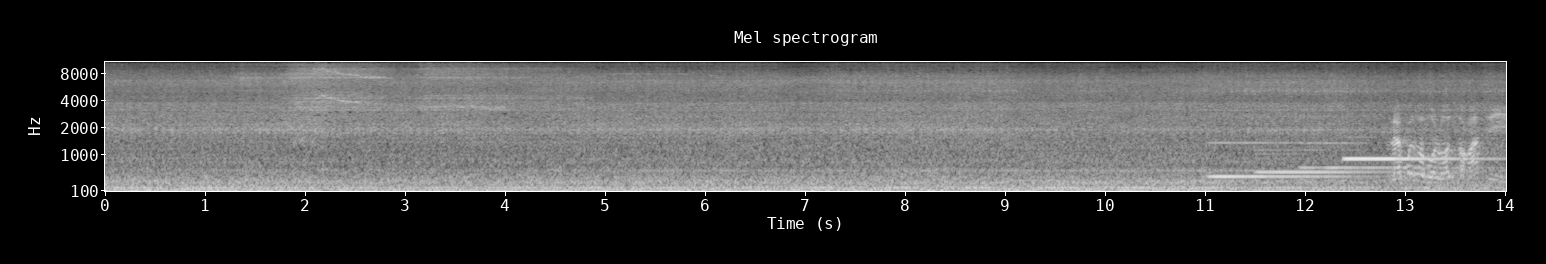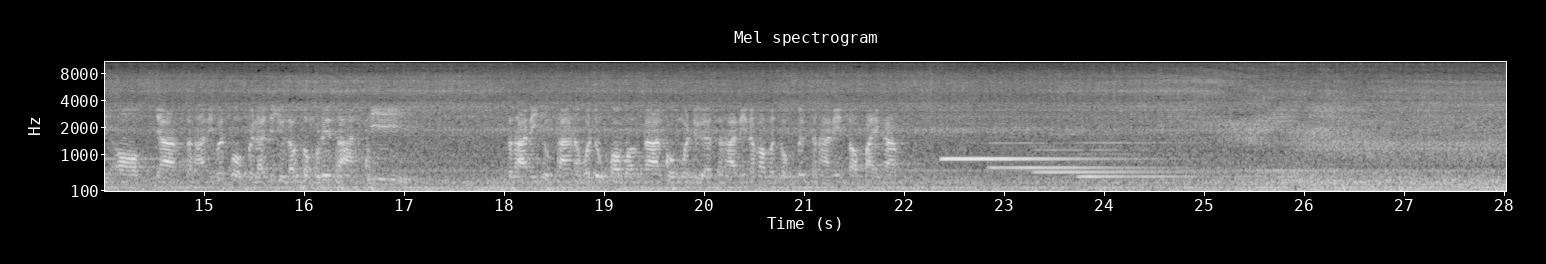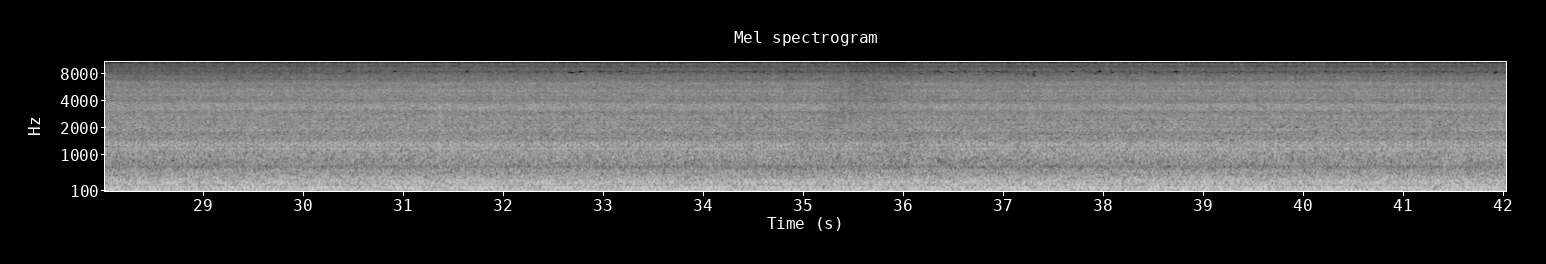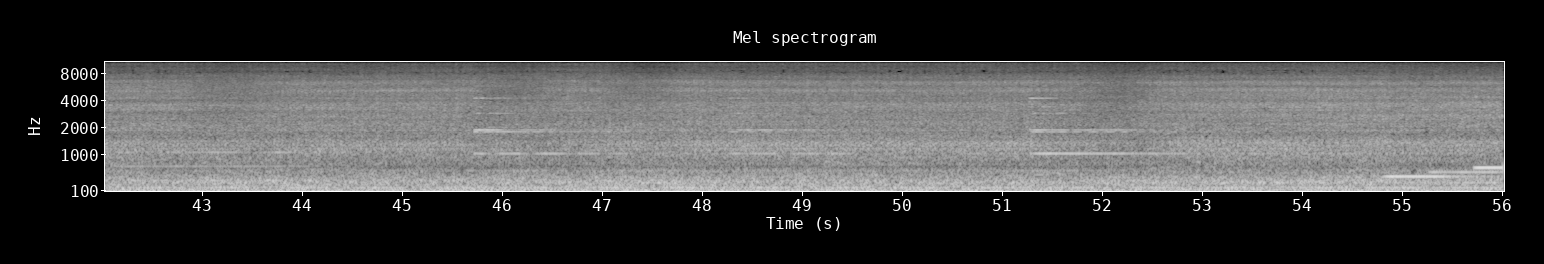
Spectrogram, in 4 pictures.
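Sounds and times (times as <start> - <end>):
diesel train engine rumble: 0.0 - 56.0
faint high tones: 11.0 - 14.5, 22.4 - 25.2.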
